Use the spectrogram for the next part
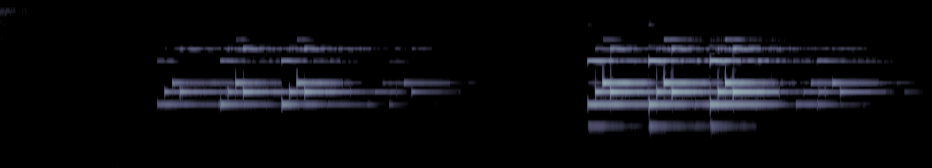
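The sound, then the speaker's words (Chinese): A phone ringtone for an incoming call plays a bright, electronic melody in two bursts of about three seconds each, separated by a short pause. It is fairly clear, with no voices. “这个时间打来电话。”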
